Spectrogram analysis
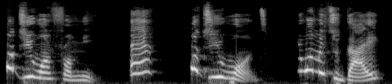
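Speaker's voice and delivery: high-pitched confronting questions; exasperated high challenge; heated demand. A narrator's reading. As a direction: demand answers, pitch pushed up. Heated lovers' quarrel.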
